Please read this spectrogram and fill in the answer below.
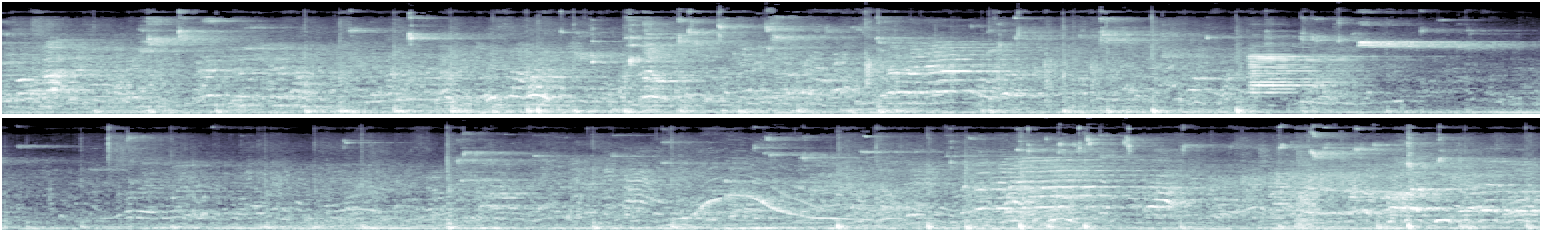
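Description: Basketball bouncing and players' footfalls on a hardwood court during a game, echoing in a large gym.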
